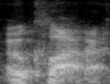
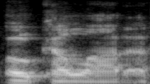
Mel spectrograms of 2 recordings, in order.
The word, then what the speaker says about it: Oclata: Oclata. Yes. Okay. Just so I don't butcher it, we get a lot of people that want to add a vowel. Ocalata. Mm-hmm. That's just Oclata.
